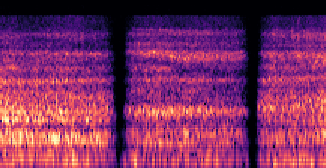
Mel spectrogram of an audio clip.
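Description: A voice imitates heavy breathing with soft, airy breaths in two long drawn-out strokes separated by brief pauses, quiet and close.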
